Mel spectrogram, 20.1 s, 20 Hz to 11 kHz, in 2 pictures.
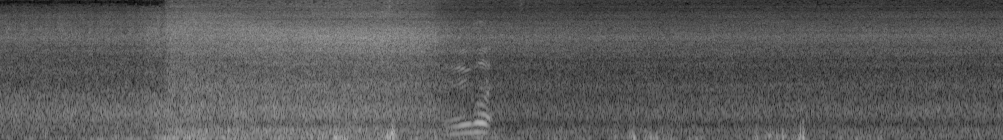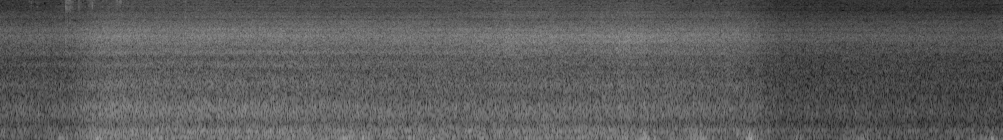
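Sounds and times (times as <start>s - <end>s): wind buffeting microphone: 0.0s - 20.0s.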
